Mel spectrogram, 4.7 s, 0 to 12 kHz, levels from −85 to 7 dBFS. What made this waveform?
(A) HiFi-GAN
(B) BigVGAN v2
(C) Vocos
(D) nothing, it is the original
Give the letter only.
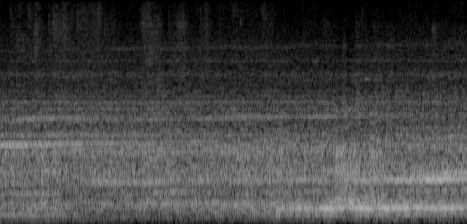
C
